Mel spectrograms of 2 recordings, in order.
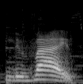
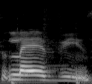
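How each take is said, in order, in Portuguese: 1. É dito com pronúncia inglesa. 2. É lido com pronúncia portuguesa. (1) "na língua inglesa é Levi's" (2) "eu pronunciei assim errado"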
